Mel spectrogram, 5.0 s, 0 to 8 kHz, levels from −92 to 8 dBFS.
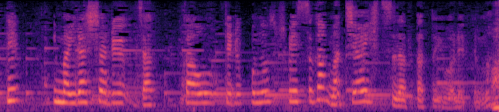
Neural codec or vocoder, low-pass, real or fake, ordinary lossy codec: none; none; real; none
